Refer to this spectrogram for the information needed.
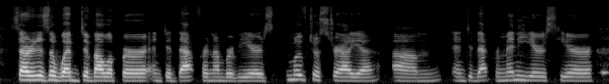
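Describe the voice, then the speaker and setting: A woman with an American accent uses a normal speaking voice at a fairly low pitch and a fairly quick pace. Her intonation stays fairly even, and the sound is dry and close with no echo. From United States. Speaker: tech manager. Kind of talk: panel discussion.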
